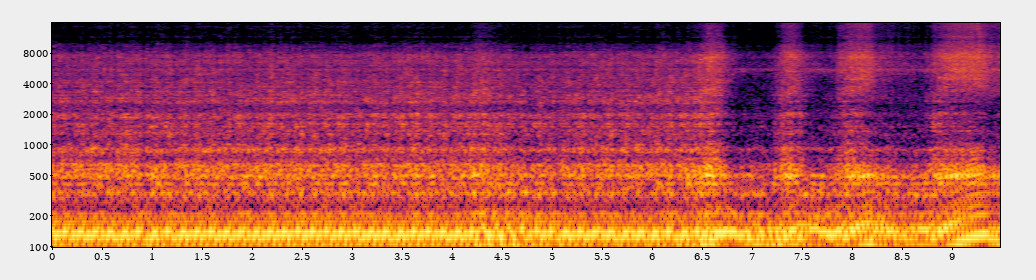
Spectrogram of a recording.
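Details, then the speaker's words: Pontiac 400 with boost (now 10 psi) after ring, piston and bearing replacement, accelerating on the road: strong pull, then a brief dip and hesitation about two-thirds through. Longstanding stumble, absent when shifted manually. "That stumble, but it always had it. Doesn't do it when you shift it manually. No stumble."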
